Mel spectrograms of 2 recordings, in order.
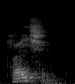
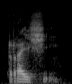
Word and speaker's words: Reishi: Raisin. – Reishi.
